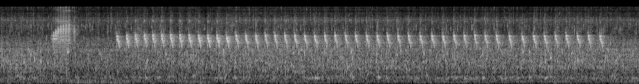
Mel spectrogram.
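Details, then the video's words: Sooty-headed bulbul training recording for cage birds: one short upward-sweeping chirp, then a long five-second 'tembak panjang' run of rapid, evenly repeated piercing notes, with steady hiss throughout. "masteran kapas tembak panjang"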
